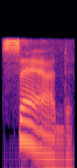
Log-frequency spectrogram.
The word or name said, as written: sad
